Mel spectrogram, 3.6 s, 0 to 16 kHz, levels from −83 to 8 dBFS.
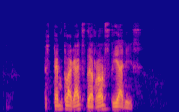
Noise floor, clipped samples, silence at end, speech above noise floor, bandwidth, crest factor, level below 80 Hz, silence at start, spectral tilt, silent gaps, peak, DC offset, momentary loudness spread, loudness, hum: -71 dBFS; under 0.1%; 0.95 s; 53 dB; 7.6 kHz; 18 dB; -62 dBFS; 0.9 s; -6 dB/octave; none; -2 dBFS; under 0.1%; 10 LU; -17 LUFS; none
